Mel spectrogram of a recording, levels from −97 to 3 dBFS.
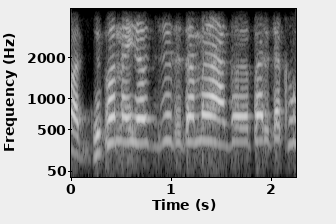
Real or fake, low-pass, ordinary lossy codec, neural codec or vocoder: real; 3.6 kHz; Opus, 32 kbps; none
